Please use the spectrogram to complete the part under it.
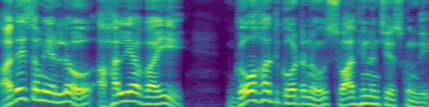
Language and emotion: Telugu, neutral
